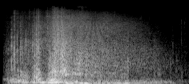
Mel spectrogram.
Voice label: Male Large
